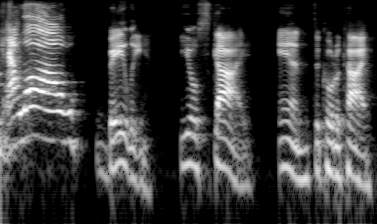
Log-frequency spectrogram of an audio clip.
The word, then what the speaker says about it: Dakota Kai: We're talking about Ding Dong, hello, Bailey, Io Sky, and Dakota Kai. Not Dakota Sky, by the way. And, Cleveland gave her a whole bunch of hard time for saying Dakota Sky. I know it's Dakota Kai.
